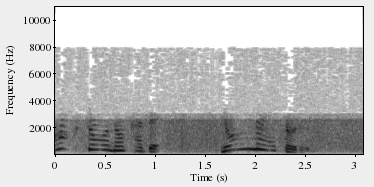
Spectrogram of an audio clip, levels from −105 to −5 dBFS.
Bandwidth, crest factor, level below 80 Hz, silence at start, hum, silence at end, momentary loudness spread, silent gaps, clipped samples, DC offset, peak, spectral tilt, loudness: 8 kHz; 18 dB; -66 dBFS; 0 s; none; 0 s; 12 LU; none; under 0.1%; under 0.1%; -4 dBFS; -6.5 dB/octave; -21 LUFS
